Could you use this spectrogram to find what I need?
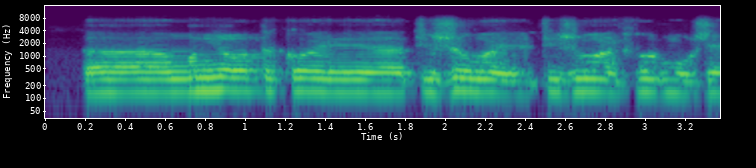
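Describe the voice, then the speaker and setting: A man with a Bulgarian accent speaks at a very slow pace. His pitch is fairly high. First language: Bulgarian (speaking Russian). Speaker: truck driver, customer testimonial. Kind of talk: testimony. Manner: halting, many filler sounds.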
